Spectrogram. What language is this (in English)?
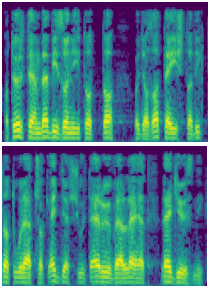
Hungarian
